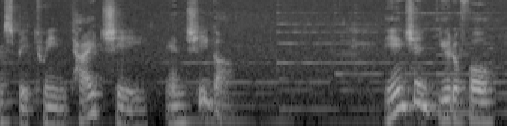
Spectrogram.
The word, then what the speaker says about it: chi: or use of inner spirit energy or chi pronounced chi c-h-e-e actually spelled in most most terms and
